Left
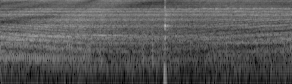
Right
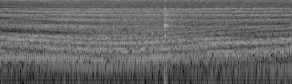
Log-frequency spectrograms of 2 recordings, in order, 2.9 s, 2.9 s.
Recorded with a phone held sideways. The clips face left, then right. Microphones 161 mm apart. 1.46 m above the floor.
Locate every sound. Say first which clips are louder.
0.0 s a drone: right 3 dB; 15° right (ahead or behind); by 3.0 s 50° right (ahead or behind)
1.6 s a finger snap: right 8 dB; 45° left (ahead or behind)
